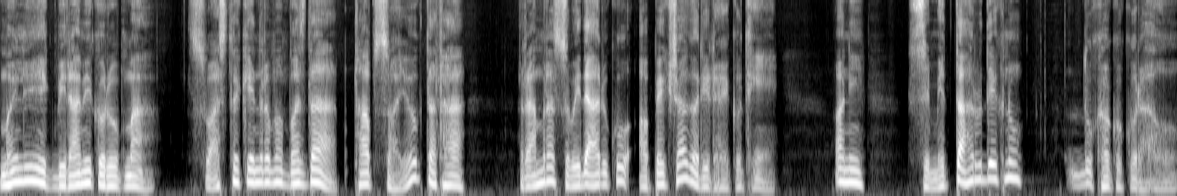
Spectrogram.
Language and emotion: Nepali, sad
